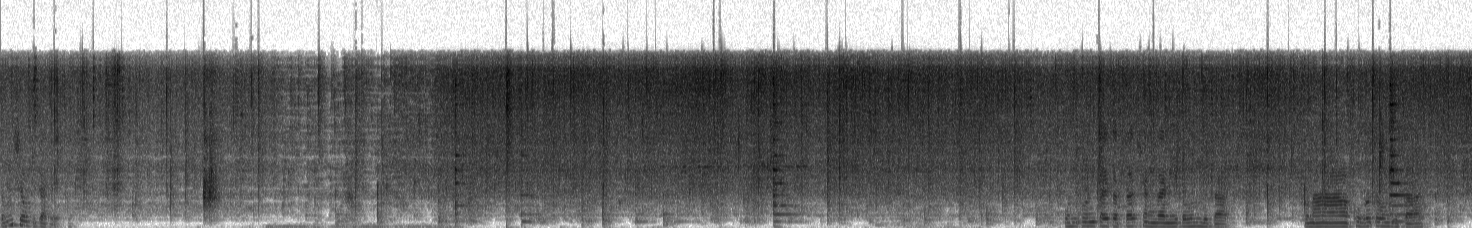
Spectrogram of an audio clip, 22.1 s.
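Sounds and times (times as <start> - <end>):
food sizzling in hot oil: 0.0 - 22.0
wooden spatula scraping pan: 4.6 - 7.2.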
